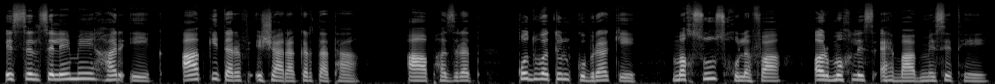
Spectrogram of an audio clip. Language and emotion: Urdu, neutral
